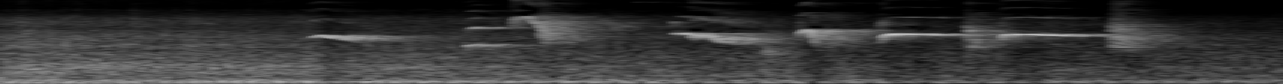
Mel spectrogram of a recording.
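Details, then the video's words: Chopi blackbird of the Bahian type singing persistently in front of other birds: clear whistled notes, some held flat, others sliding, broken by short buzzy bursts, over a low rumble of distant traffic. "PÁSSARO PRETO BAIANO NÃO PARA DE CANTA NA CARA DOS OUTROS !"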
